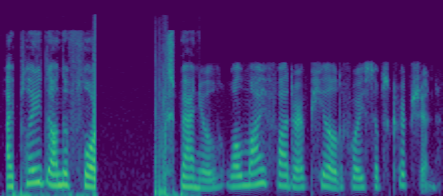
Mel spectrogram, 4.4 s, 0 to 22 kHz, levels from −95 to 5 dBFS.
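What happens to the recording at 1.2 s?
A cable pulled and plugged in spans 0.92 to 1.67 s. The live lead is yanked with a pop, leaving about 0.70 s of near silence, then a 110 ms burst of 50 Hz mains buzz as the plug tip touches, and a second pop when the speech returns.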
